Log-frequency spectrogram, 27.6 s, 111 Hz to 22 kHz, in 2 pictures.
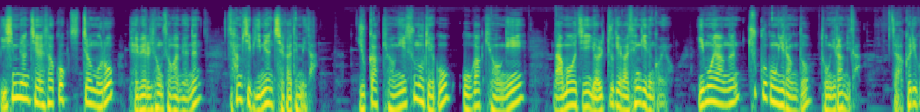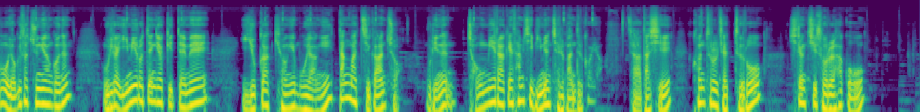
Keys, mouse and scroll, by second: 5.1 3, 5.3 click, 5.4-6.5 middle drag, 6.5 click, 6.5-8.2 middle drag, 8.2 click, 8.3 middle click, 8.5 click, 8.6-13.0 middle drag, 10.3 Tab, 13.0 click, 13.1-17.2 middle drag, 14.7 Tab, 16.5-17.2 scroll up 2, 17.2 click, 17.3-27.6 middle drag, 23.1 ctrl+z, 23.4 ctrl+z, 24.1 ctrl+z, 24.4 ctrl+z, 24.9 ctrl+z, 25.1 ctrl+z, 25.4 ctrl+z, 25.6 ctrl+z, 25.7 ctrl+z, 26.2 ctrl+z, 26.4 ctrl+z, 27.0 ctrl+z.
